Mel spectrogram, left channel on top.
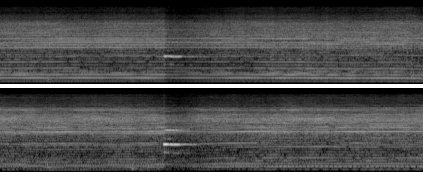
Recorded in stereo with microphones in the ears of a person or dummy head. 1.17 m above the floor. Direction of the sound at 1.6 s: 70° right (ahead or behind).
